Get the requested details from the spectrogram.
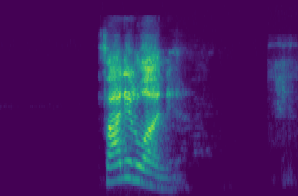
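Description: An older woman speaks calmly over an online call.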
